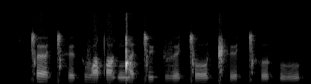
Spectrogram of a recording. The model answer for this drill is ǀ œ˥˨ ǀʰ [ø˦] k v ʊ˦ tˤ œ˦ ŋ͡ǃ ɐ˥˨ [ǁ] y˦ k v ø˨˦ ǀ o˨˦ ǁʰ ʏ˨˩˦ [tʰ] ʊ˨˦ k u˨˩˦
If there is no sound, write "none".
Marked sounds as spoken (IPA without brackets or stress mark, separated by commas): ø˨˦, ǀ, ǀʰ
